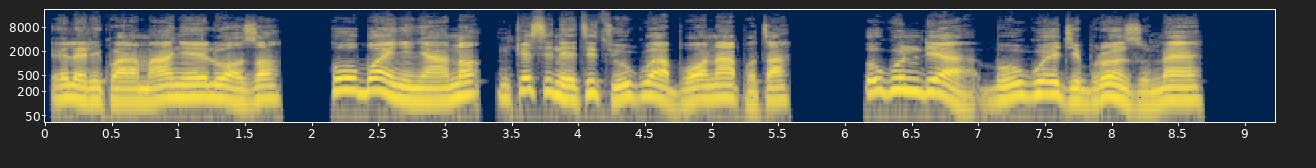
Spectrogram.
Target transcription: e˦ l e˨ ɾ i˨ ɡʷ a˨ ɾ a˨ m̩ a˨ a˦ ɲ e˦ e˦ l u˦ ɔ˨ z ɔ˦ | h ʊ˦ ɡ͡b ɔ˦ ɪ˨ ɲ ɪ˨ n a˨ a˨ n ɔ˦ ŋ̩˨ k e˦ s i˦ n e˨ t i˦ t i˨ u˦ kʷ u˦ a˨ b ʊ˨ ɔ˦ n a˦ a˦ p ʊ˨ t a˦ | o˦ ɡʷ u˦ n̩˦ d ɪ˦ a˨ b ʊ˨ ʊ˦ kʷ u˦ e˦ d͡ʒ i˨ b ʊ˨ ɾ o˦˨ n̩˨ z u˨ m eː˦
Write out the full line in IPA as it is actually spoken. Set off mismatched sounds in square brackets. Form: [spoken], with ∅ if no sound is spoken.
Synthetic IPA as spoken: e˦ l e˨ ɾ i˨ [kʷ] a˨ ɾ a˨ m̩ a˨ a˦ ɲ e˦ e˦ l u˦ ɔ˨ z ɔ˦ | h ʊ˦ ɡ͡b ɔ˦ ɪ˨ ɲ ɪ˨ [ɲ] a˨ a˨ n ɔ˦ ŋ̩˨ k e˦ s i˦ n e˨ t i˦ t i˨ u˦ [ɡʷ] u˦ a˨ b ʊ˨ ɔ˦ n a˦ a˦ p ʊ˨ t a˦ | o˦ ɡʷ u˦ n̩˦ d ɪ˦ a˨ b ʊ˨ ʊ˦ [ɡʷ] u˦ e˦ d͡ʒ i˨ b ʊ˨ ɾ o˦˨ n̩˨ z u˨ m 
